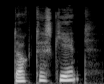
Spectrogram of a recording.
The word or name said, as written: dr.scient.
